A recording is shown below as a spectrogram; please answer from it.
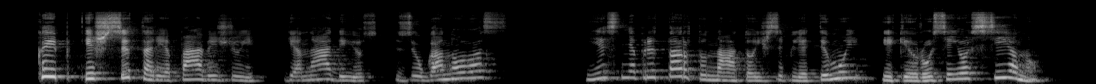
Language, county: Lithuanian, Šiauliai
